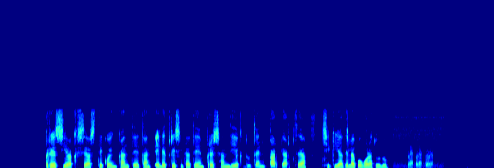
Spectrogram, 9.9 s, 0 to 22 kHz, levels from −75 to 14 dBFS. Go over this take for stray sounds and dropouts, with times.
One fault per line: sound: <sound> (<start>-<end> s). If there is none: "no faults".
sound: laugh (8.1-8.7 s)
